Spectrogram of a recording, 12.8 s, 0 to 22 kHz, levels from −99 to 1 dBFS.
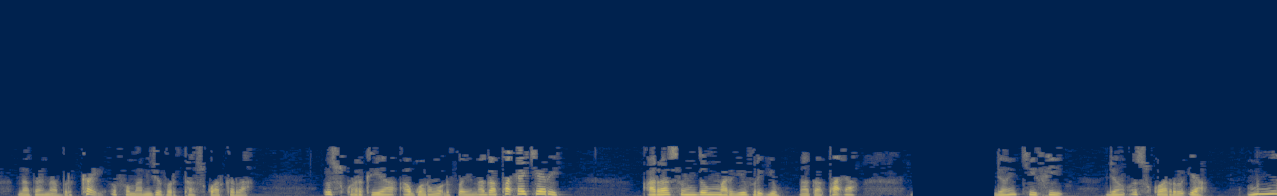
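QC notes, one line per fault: throughout, MP3 compression: The speech sounds watery and swirly, with a dull, boxed-in tone and metallic chirping on s sounds, and consonant attacks smear rather than snap. The likely cause is heavy MP3 coding at a very low bitrate, in keeping with something near 16 kbps, which starves the encoder so weak frequency lines drop in and out from frame to frame.
9.11 to 9.95 s, playback stall: The speech halts mid-flow and the output falls silent for about 0.83 s before carrying on, so the gap lands inside the sound rather than at a natural pause. The likely cause is the player running dry of data, or its thread being held up, so nothing reached the output until it caught up and resumed.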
